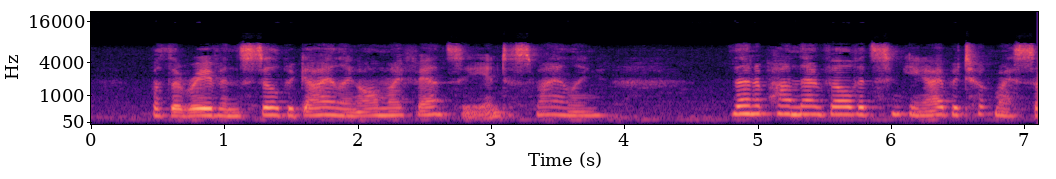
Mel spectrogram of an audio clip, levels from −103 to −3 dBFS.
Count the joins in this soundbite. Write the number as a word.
one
